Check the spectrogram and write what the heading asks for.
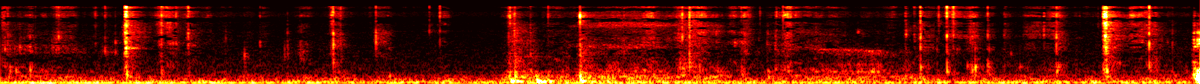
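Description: Washi tape being torn and pressed down by hand onto paper on a cutting mat: faint, scattered crinkles and small ticks.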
